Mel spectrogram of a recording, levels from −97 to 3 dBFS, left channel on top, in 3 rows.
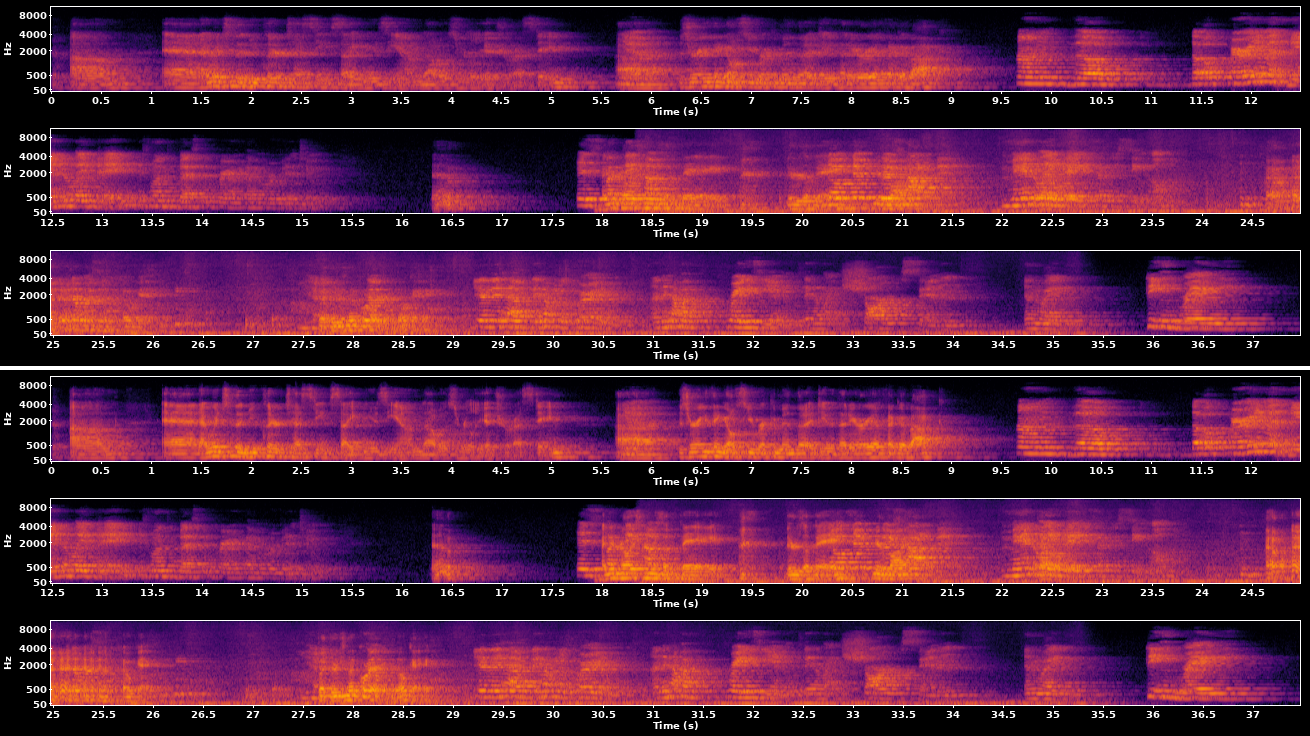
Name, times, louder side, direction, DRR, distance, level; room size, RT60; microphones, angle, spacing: voice 1, 0.2-0.7 1.1-5.1 5.6-8.8 16.3-16.5 18.0-21.1 22.4-22.6 24.6-26.0 27.6-28.8, right 3 dB, 40° right, 4 dB, 0.3 m, -29 dB
voice 2, 5.6-6.0 9.7-10.6 11.0-11.1 11.4-15.1 17.7-18.5 20.2-21.5 22.0-23.6 25.2-25.7 27.4-28.2 29.1-30.7 31.0-31.4 31.7-34.0 34.7-35.1 35.9-36.8, equal, 10° left, -6 dB, 0.7 m, -31 dB
sound 1, 18.3-35.3, equal, 70° left, 0.7 m, -41 dB
4.3 x 2.2 x 3.6 m, 1.3 s
head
